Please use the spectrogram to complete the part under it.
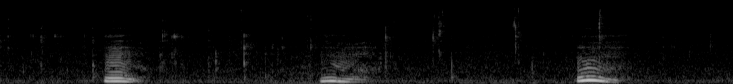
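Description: A middle-aged man hums with pleasure close by.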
